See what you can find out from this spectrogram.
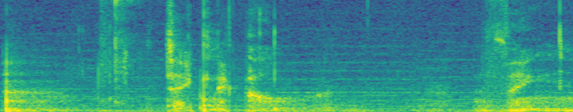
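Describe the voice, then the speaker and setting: An ASMR gaming host speaking in a soft unvoiced whisper, rambling in a reflective, hesitant way, close to the microphone. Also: slow. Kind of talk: ASMR, unscripted rambling over gameplay. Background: music.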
